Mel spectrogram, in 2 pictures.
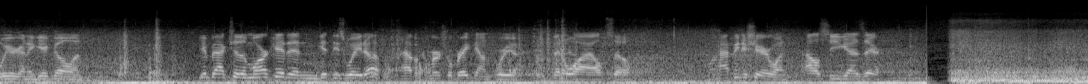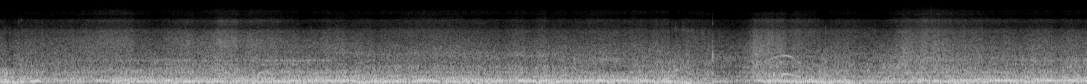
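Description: A boat engine roars steadily.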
